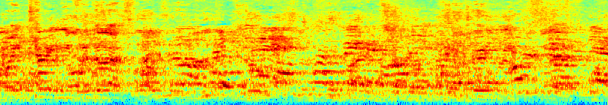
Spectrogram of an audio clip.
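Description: Many people chatting at once in a large hall: overlapping crowd babble, with no single voice standing out.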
